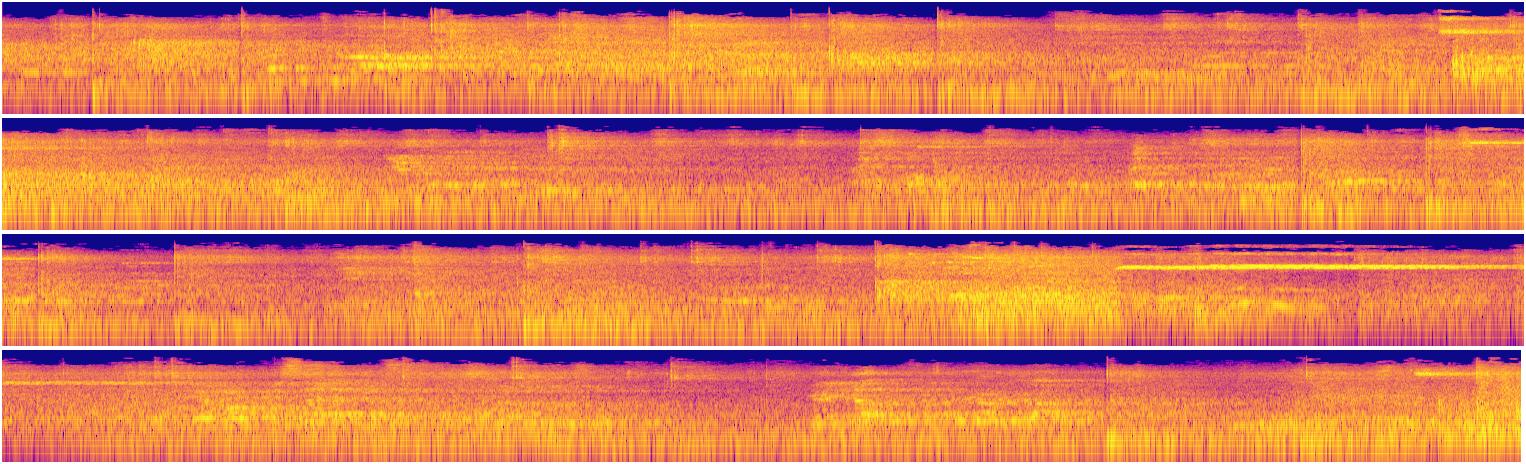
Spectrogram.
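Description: A basketball bouncing on the wooden floor of a sports hall, with players calling and shouting across the court, the hall echoing. About two-thirds of the way through, a referee's whistle sounds once, a steady high note lasting a second or so.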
